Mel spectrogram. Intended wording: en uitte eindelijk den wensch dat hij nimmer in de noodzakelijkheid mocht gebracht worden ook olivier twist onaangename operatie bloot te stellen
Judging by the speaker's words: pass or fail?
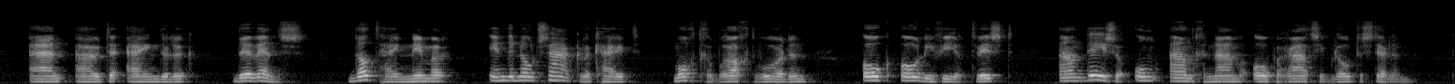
fail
